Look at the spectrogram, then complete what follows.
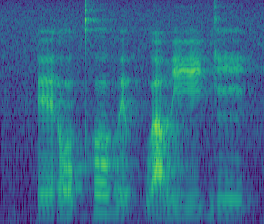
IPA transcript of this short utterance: ɪ˨ ɾ o˦ pʰ ʊ˦ β ɪ˨ kʷ a˨ β iː˦ ɡ ĩ˦

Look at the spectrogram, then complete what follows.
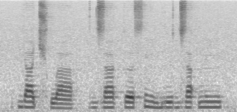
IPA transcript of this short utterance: p j a˦ t͡ɕʰ w a˨˩ | d͡z a˧ k ə˧ s ĩ˥˧ b u˧ d͡z a˦ ʔ n̪ ĩ˦

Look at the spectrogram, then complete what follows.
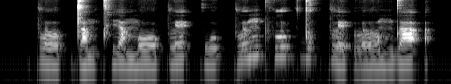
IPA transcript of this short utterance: p l ɤː˨˩ p̚ d a˨˩ m tʰ i˨˩ a̯ m oː˧ p l e˥˩ ʔ k w u˨˩ k̚ p l ɯ˥˩ ŋ pʰ l u˥˩ k̚ d o˥˩ k̚ p l e˨˩ ʔ l ɤː˦˥ m d a˥˩ ʔ

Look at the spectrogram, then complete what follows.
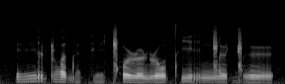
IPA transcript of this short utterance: e̤ r ʈ ɔ̤ ɐ̯ d̪ æ̤ k e̤ ǁʰ o ɭ œ ɳ ɭ o t̪ʰ i r ŋ͡ǁ ø ɡ͡ǁ ø

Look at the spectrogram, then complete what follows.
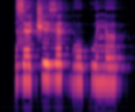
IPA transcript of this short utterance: z ɛ˧ t͡ʃ e˦ ɣ ɛ˦ ɡ͡b oː˧ kʷ e˧ n ə˧

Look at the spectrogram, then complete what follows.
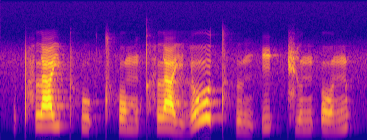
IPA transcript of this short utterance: pʰ l a˥˩ j pʰ u˦˥ ʔ tʰ o˧ m kʰ l a˨˩ j l oː˥˩ tʰ ɯ˩˦ ŋ ʔ i˥˩ ʔ t͡ɕ u˦˥ n ʔ o˦˥ n

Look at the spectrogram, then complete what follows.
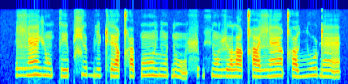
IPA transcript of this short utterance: ɮ æ̃ ʒ õ k e p ɕ ʏ b i ʈʰ ɛ qʰ ʏ p õ ʎ ũ ɗ ũ ɬ | ç õ ɮ ʏ lˠ æ qʰ æ ɮ æ̃ qʰ u ʎ u ɖ æ̃

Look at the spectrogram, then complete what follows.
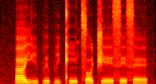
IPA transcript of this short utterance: a˦ j i˨ p ɪ˨ p i˦ kʰ ĩ˨ t͡s ɔ˦ t͡ʃ eː˨ s e˨ s ɛ˨

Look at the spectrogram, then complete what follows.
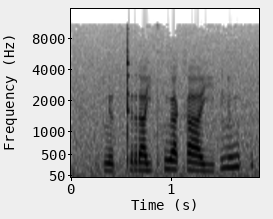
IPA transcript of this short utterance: p l ɯ˨˩ k̚ t r a˧ j pʰ u˧ a̯ k a˧ j | l u˦˥ ʔ

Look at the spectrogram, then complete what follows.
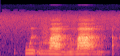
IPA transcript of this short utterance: h w ɨ̰˧˨ v a˧˩ n v a̰˧˨ n ʔ

